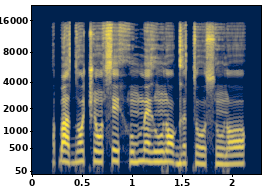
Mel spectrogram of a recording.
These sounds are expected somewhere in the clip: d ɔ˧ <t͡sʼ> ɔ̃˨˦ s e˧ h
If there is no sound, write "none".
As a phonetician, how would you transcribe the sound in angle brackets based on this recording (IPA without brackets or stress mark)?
t͡ʃ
